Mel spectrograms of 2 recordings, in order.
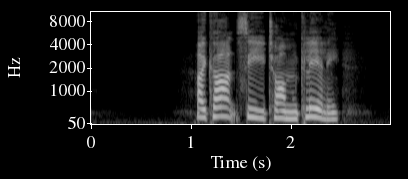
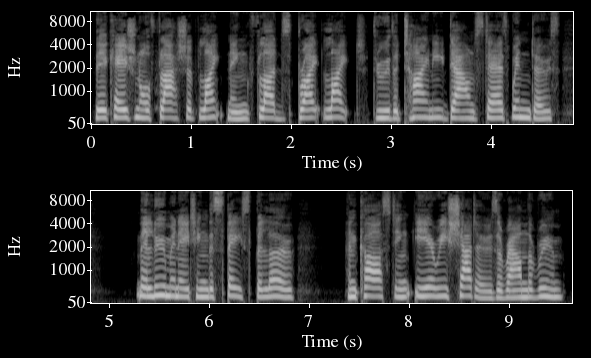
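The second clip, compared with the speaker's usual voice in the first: usual speaking voice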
